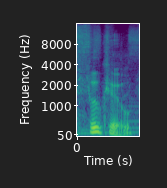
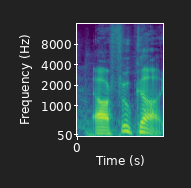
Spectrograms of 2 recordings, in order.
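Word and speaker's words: Fuuka: with Yukuri, or we can hang out with Fuku. Fuka, even. I get her name wrong constantly.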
